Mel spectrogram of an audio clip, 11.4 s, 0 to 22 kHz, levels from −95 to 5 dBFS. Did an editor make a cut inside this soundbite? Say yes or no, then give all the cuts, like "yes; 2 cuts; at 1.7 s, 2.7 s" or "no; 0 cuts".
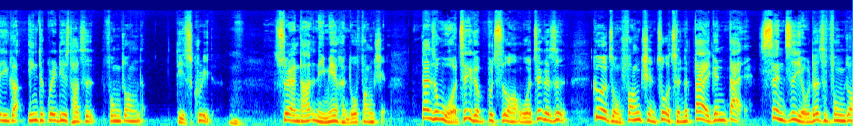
yes; 2 cuts; at 0.9 s, 10.0 s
